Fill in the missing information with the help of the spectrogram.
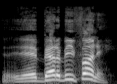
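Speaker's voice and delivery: loud, hard warning from the back; loud menacing demand; loud threat. Retold or imitated. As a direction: bark it like a tough guy. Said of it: "then the dude says".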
